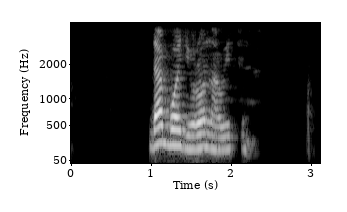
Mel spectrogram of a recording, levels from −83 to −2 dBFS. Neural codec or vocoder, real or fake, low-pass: vocoder, 44.1 kHz, 128 mel bands every 512 samples, BigVGAN v2; fake; 3.6 kHz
